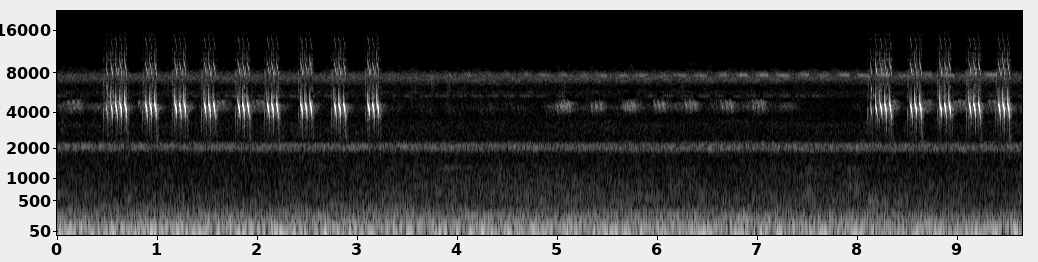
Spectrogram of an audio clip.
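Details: Binaural nighttime cricket chorus: a rapid run of eight crisp pulsed chirps, then softer distant chirping, then another loud burst of chirps, all over a constant thin high-pitched drone.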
